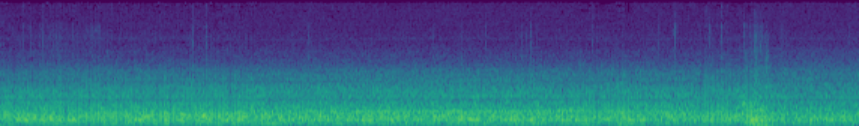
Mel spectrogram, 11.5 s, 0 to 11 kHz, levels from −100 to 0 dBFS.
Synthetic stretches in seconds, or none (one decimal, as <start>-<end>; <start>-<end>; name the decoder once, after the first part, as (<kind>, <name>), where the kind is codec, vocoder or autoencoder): 0.0-3.4 (vocoder, WaveNeXt); 7.7-8.4; 9.3-10.0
